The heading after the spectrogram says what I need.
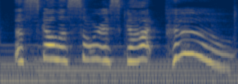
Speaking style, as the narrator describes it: Tigger cried

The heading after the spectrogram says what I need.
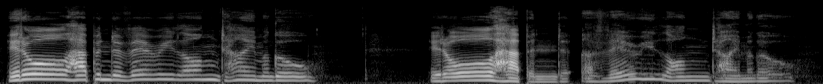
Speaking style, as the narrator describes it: he said sadly

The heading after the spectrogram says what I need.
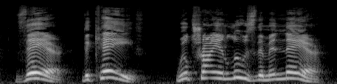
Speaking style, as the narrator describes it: She yelled

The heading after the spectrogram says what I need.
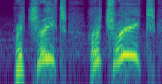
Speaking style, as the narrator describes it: he shrieked

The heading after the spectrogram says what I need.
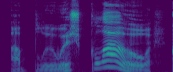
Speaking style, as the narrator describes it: Chris added excitedly

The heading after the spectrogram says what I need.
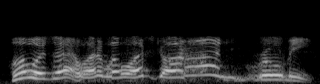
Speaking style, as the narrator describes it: Tony's screams

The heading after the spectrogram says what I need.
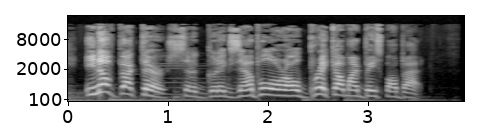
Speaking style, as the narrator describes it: Coach Hedge barked

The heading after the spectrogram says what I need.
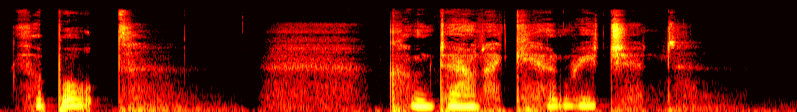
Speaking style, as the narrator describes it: the old woman's voice, strained and panting

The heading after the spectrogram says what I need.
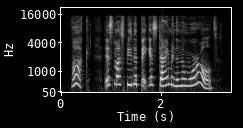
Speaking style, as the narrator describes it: Uniqua exclaimed

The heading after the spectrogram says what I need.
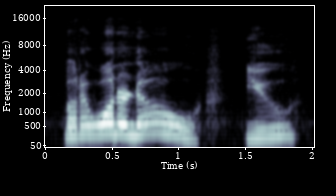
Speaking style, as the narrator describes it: shrieked the guide

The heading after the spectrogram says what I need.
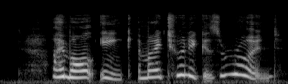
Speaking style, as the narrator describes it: she said in choked words

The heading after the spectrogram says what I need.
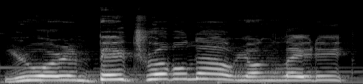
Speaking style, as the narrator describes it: bellowed Ming

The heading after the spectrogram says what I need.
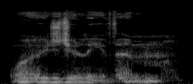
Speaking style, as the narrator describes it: He whispered

